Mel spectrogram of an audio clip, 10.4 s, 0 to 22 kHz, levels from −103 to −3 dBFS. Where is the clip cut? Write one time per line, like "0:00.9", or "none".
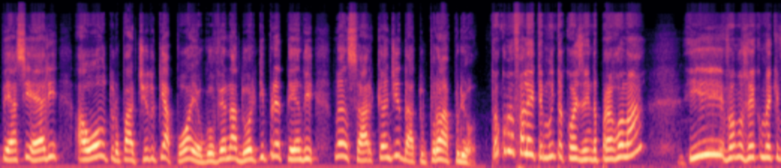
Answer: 0:06.5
